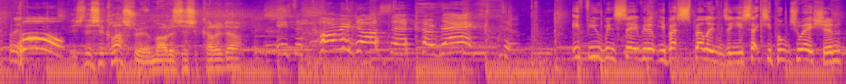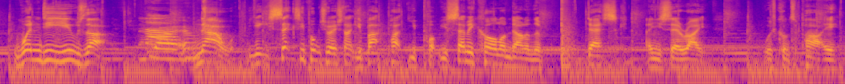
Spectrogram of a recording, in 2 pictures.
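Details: Adult male teacher speaking to a class; normal speech.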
